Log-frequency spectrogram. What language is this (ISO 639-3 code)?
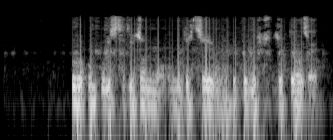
ben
